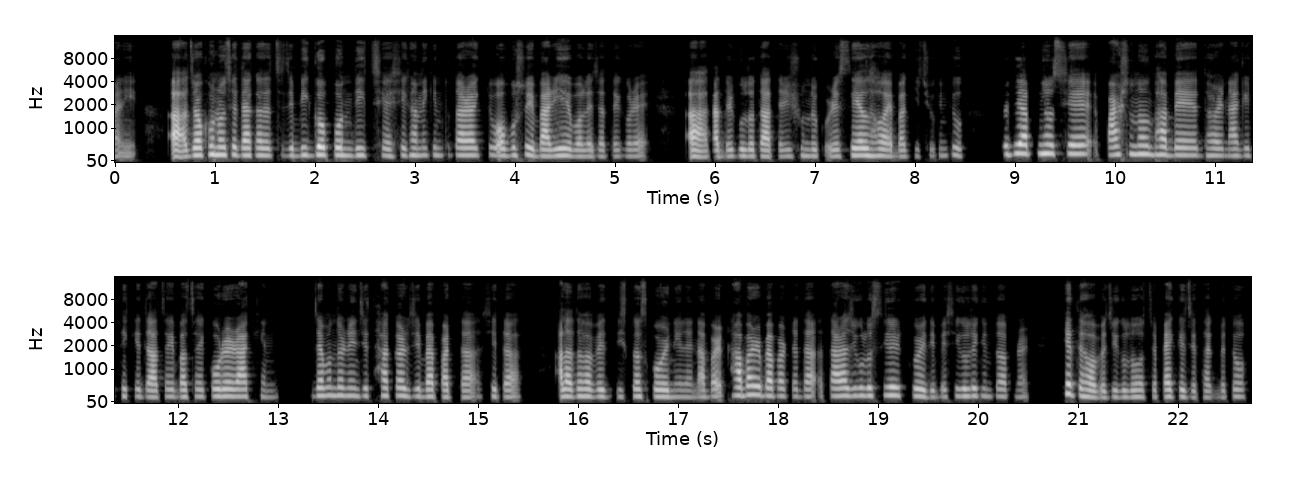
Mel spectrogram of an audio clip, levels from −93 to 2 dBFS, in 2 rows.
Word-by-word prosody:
মানি 90 0 -10 0.4
আ - - +11 0.2
যখন 210 +3 +7
হচ্ছে 220 0 +3
দেখা 210 0 +2
যাচ্ছে 205 +1 -7
যে 205 - -1
বিজ্ঞাপন 220 0 +6
দিচ্ছে 210 0 -4
সেখানে 210 0 -4
কিন্তু 215 0 -11
তারা 210 0 +5
একটু 210 +2 -14
অবশ্যই 210 0 0
বাড়িয়ে 195 +2 +5
বলে 180 0 -3
যাতে 180 0 -10
করে 185 0 -7 0.5
আ - - +9 0.2
তাদেরগুলো 185 +1 -2
তাড়াতাড়ি 180 +1 0
সুন্দর 190 -2 -7
করে 180 - -5
সেল 205 -1 +5
হয় 190 -2 +1
বা 175 - -3
কিছু। 185 +1 -23
কিন্তু 200 +2 -11 0.5
যদি 240 +2 -1
আপনি 255 +1 -4
হচ্ছে 255 +1 0 0.4
পার্সোনালভাবে 230 -2 +2 0.2
ধরেন 200 -1 -5
আগের 200 +1 -11
থেকে 210 0 -7
যাচাই 190 +2 -1
বাচাই 195 +1 -3
করে 210 0 +4
রাখেন, 205 -2 -3 0.5
যেমন 225 +1 +1
ধরেন 225 -1 -2
এইযে 220 0 -7
থাকার 225 0 0
যে 210 - -3
ব্যাপারটা 190 -2 -1 0.2
সেটা 200 - -5 0.5
আলাদাভাবে 205 0 +2 0.2
ডিসকাস 205 +1 -4
করে 195 -1 +3
নিলেন। 190 -1 -12
আবার 205 - -3
খাবারের 245 +2 +4
ব্যাপারটা 215 -1 0
তা 205 - 0 0.2
তারা 220 0 +4
যেগুলো 225 0 -1
সিলেক্ট 240 -1 +1
করে 210 -2 +3
দিবে। 185 - -11
সেগুলোই 215 0 -3
কিন্তু 210 0 -14
আপনার 195 0 -18 0.4
খেতে 280 -5 +4
হবে 180 -1 +1
যেগুলো 190 0 -6
হচ্ছে 190 0 -8
প্যাকেজে 195 -2 -2
থাকবে। 180 0 -11
তো - - -4
205 Hz, 180 wpm, -24 LUFS, 190-220 Hz, 0.5 s, আ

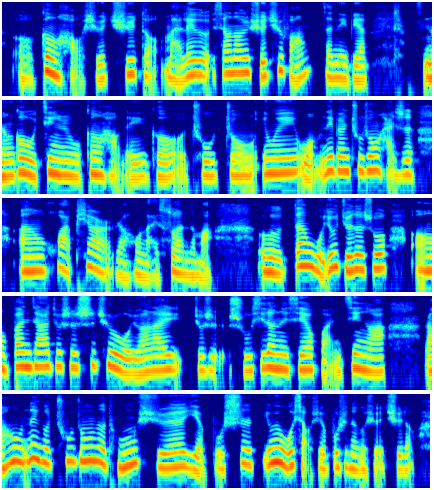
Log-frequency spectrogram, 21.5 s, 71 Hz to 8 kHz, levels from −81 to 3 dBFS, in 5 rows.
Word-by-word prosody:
呃， 170 -1 -7
更 245 -4 +6
好 - - -7
学 170 +1 -5
区 220 +6 -2
的， 215 - -6
买 170 -3 -3
了 190 +5 0
一 - - +4
个 215 -2 0
相 225 +1 -1
当 235 0 +3
于 - - +4
学 195 -4 0
区 210 +7 -1
房 210 -1 -4
在 185 - -4
那 180 -1 -2
边， 165 0 -3 0.4
自 - - -6
能 180 0 +3
够 210 -3 +4
进 200 +3 +1
入 180 -2 -1
更 195 +1 0
好 180 - -6
的 - - -7
一 170 +1 -2
个 170 +2 -3
初 180 -1 -3
中， 90 - -2
因 205 - +1
为 210 +1 +3
我 - - +1
们 - - -7
那 230 +2 +3
边 230 -1 +2
初 230 - -2
中 235 +1 +3
还 215 -3 -6
是 190 +1 -3 0.3
按 210 0 +2
划 230 +2 -1
片 260 +6 -3
儿， 215 -3 -1
然 170 -3 -6
后 175 +3 -5
来 155 0 -7
算 195 -4 -2
的 170 - -4
嘛。 160 - -3 0.5
呃， 200 -3 +2
但 270 0 +5
我 215 - +2
就 240 +3 +4
觉 215 -4 +3
得 230 0 +5
说， 235 +1 +2 0.3
呃， 215 0 +2
搬 235 +3 +3
家 235 0 +2
就 240 +1 -3
是 230 -1 -2
失 220 +3 -4
去 245 +1 -2
了 225 - +6
我 175 -4 +3
原 170 +2 -1
来 195 +1 +1 0.2
就 195 - -4
是 190 -1 -7
熟 190 - -4
悉 195 +3 -3
的 230 - +6
那 210 -1 +4
些 205 0 +1
环 205 - -5
境 210 +2 +1
啊。 180 0 -1 0.4
然 190 - +1
后 275 +2 +5
那 305 +3 +5
个 265 -3 +3
初 280 +3 -3
中 285 +1 +4
的 270 -3 +4
同 225 +1 +1
学 210 -4 0
也 185 -4 0
不 - - -6
是 235 +4 -3
因 250 - +3
为 270 - +9
我 225 -3 +6
小 - - -4
学 - - -3
不 190 +3 -3
是 205 - -5
那 190 - -1
个 180 0 -4
学 - - -6
区 180 - -6
的， 180 - -6
205 Hz, 290 characters per minute, -23 LUFS, 180-235 Hz, 0.5 s, 为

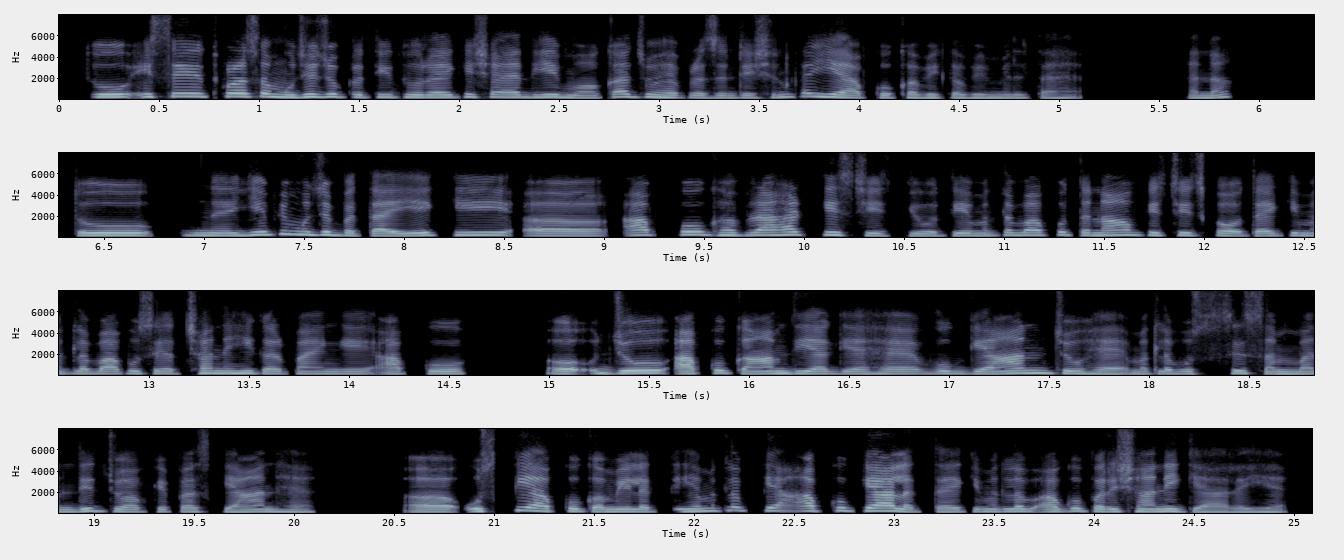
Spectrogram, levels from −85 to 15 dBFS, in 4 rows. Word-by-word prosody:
तो 235 0 +5
इससे 285 +3 +1
थोड़ा-सा 285 0 +3
मुझे 240 0 +4
जो 260 +1 +2
प्रतीत 225 0 -4
हो 220 - +2
रहा 215 0 +1
है 220 - +1
कि 235 +2 -3
शायद 220 -2 -1
यह 225 -1 +1
मौका 190 +6 -2
जो 235 - 0
है 205 -2 +1
प्रेज़ेंटेशन 185 +2 -5
का 290 +4 -5
ये 255 -5 +3
आपको 185 -3 -2
कभी-कभी 155 -2 -5
मिलता 145 0 -7
है। 150 0 -8 0.5
है 175 - -5
ना? 190 +8 -3 0.5
तो 215 0 +5 0.2
न 210 0 0
ये 210 +5 +2
भी 295 - -2
मुझे 265 -3 +3
बताइए 195 -1 +2
कि 235 0 +2
अ, - - -7 0.5
आपको 250 +4 +1
घबराहट 235 +2 +2
किस 240 -3 +1
चीज़ 195 -3 -3
की 185 - -4
होती 180 +2 -2
है? 200 - 0
मतलब 215 +3 -3
आपको 230 +2 0
तनाव 225 +1 0
किस 220 -2 -1
चीज़ 215 -2 -2
का 205 - -1
होता 190 0 0
है 190 - 0
कि 210 - -5
मतलब 200 0 -3
आप 195 +1 0
उसे 205 0 -2
अच्छा 200 +3 -2
नहीं 215 0 +2
कर 200 -1 -1
पाएँगे? 185 0 -4
आपको 190 +2 -2 0.4
अ, 195 -1 +4
जो 225 +3 +6
आपको 205 +3 +3
काम 200 +2 +3
दिया 205 -1 +2
गया 190 0 -3
है, 190 0 -2
वो 200 +2 -3
ज्ञान 215 +5 +3
जो 215 -1 0
है, 170 -3 -2
मतलब 175 0 -4
उससे 185 +4 -4
संबंधित 180 +2 -1
जो 205 - 0
आपके 185 0 -5
पास 180 -2 -5
ज्ञान 180 +3 -1
है 170 -2 -4 0.5
अ, 180 0 +2
उसकी 220 +8 0
आपको 225 -4 +3
कमी 195 -1 +1
लगती 190 +2 -2
है। 220 - +3
मतलब 270 +5 -3
क्या 270 -1 0
आपको 255 +3 0
क्या 250 0 +6
लगता 180 -7 +1
है 175 - -1
कि 195 - -6
मतलब 210 +2 0
आपको 215 +3 0
परेशानी 210 0 +2
क्या 170 -4 -4
आ - - -5
रही 150 +1 -5
है? 160 - -5
210 Hz, 225 wpm, -24 LUFS, 185-230 Hz, 0.5 s, जो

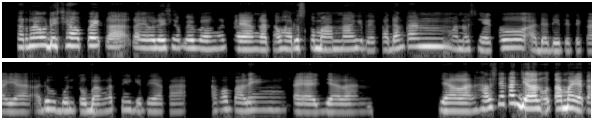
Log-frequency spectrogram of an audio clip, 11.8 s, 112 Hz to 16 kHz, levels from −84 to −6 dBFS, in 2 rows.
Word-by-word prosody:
Karena 315 +3 +1
udah 335 0 +5
capek 340 0 +4
Kak, - - -2
kayak 280 0 -2
udah 275 0 +6
capek 280 -1 0
banget, 265 +2 -4
kayak 250 -1 +3
enggak 245 -1 -2
tahu 245 +2 -5
harus 280 +2 0
ke 275 - -6
mana 255 +2 -5
gitu, 255 -3 -10
kadang 265 +4 -4
kan 320 0 -1 0.3
manusia 255 -2 -9
itu 270 +5 -9 0.3
ada 230 0 -7
di 215 - -4
titik 215 +1 -16
kayak, 205 -1 -7
aduh 255 0 -4
buntu 225 -2 -7
banget 215 +4 -9
nih 240 - -11
gitu 210 0 -15
ya - - -11
Kak. 205 0 -16 0.3
Aku 240 +3 -10
paling 225 +1 -6 0.3
kayak 200 -1 -4
jalan 200 0 -6 0.8
jalan 215 -1 0
harusnya 295 +10 0
kan 425 - +8
jalan 270 0 +10
utama 270 +2 +6
ya - - +7
Kak, - - -2
250 Hz, 210 wpm, -23 LUFS, 220-275 Hz, 0.8 s, jalan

